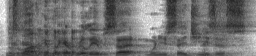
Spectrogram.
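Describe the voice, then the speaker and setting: A man hosting a casual conversation, relaxed and a little hesitant as he asks questions. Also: medium pitch, very fast.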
